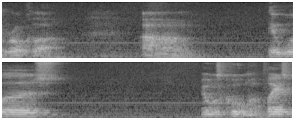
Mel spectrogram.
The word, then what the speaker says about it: Wrocław: The first year though, I was in a nice city in Wrocław, or Americans would pronounce it Wrocław.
